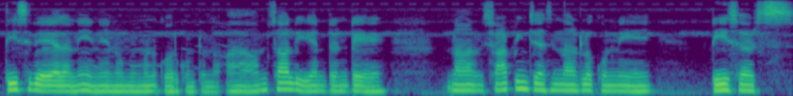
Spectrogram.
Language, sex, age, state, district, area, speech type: Telugu, male, 45-60, Andhra Pradesh, Chittoor, urban, spontaneous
